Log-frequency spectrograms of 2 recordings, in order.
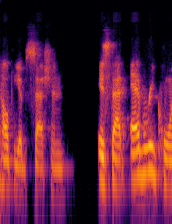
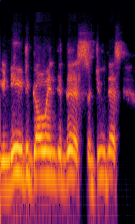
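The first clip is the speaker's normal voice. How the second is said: thundering, booming voice, screaming down; 2 semitones higher, 3 dB louder than usual. Preaching about what revelation is not: mock booming God voice. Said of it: "God in his booming voice screaming down".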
